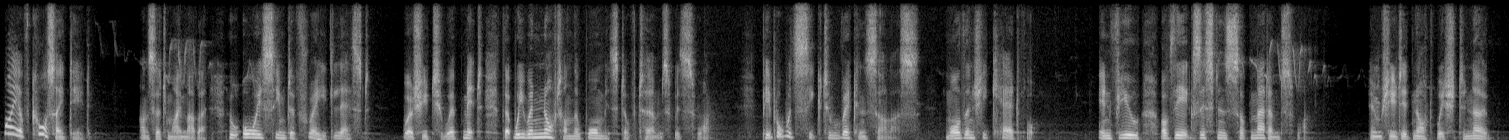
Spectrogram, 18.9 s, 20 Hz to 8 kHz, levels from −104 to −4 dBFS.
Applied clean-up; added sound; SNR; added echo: neural mask model RNNoise.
